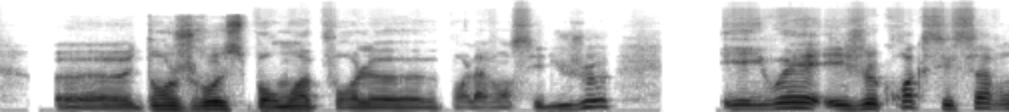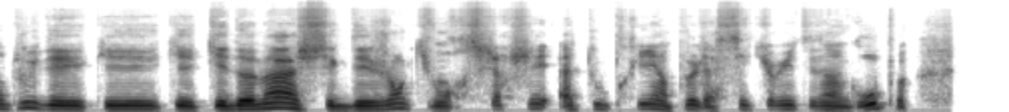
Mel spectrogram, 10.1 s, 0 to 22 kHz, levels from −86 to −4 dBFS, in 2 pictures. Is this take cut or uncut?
uncut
